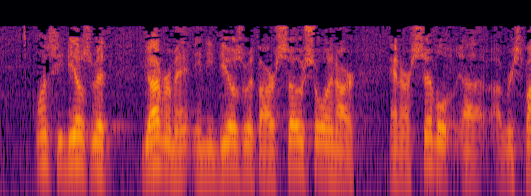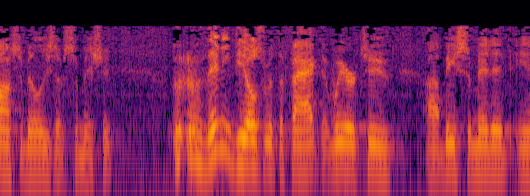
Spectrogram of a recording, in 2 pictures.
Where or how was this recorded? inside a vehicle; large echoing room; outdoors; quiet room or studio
large echoing room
